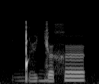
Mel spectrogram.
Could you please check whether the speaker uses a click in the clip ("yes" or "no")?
yes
